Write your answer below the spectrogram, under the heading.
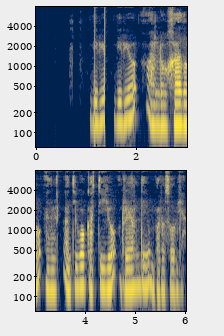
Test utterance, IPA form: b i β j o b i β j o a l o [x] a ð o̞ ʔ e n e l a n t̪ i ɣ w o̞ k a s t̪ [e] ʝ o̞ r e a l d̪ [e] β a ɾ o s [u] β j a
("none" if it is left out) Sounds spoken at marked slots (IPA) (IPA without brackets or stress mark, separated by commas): x, i, e, o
